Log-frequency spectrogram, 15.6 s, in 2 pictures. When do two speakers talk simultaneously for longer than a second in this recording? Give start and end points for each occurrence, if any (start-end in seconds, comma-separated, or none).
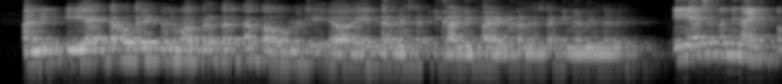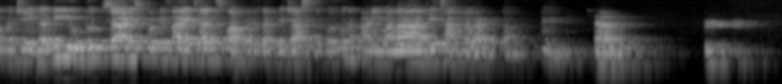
none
